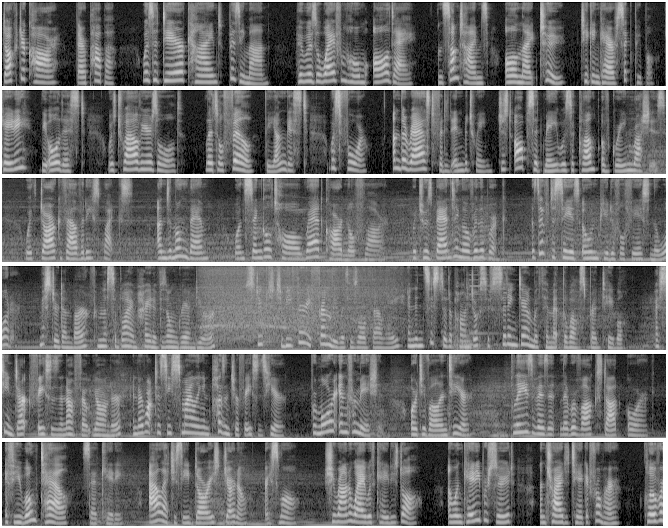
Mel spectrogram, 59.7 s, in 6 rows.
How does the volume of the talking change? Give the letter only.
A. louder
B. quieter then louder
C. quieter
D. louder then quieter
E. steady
E.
